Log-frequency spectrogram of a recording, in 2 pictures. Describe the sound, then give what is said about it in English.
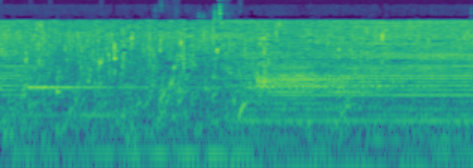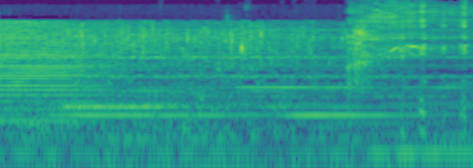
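A submarine diving underwater: a constant low mechanical drone layered with steady humming tones and a rushing, water-like hiss, holding an even loudness throughout. “Surely you want to take your new submarine underwater for a quick spin, don't you? Dive.”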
